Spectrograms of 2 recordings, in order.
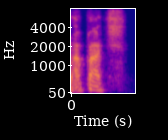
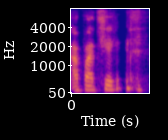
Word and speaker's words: Apache: Um so I think uh the software they used the from Apach they release a fix for their software. You call it Apach? Yes. Apache.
